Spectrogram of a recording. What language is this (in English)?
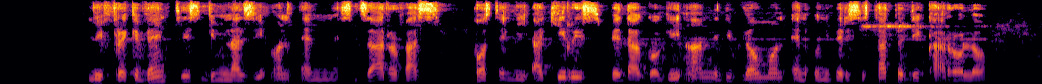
Esperanto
